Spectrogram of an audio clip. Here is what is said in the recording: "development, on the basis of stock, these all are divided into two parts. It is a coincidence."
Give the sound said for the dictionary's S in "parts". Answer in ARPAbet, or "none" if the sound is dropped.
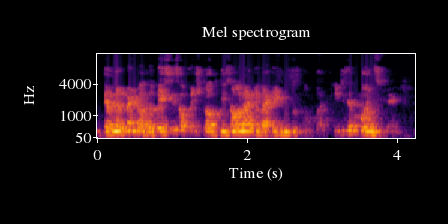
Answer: none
